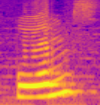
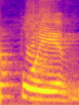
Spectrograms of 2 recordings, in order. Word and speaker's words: poem: Trees are पोम्स the earth rights upon the sky. This word पोम is pronounced as पोम, पोम्स, नॉट पोएम, please mind.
